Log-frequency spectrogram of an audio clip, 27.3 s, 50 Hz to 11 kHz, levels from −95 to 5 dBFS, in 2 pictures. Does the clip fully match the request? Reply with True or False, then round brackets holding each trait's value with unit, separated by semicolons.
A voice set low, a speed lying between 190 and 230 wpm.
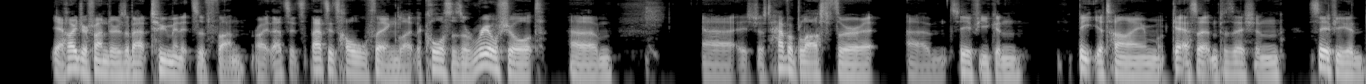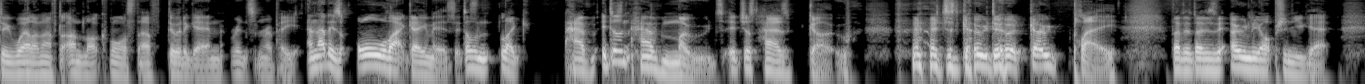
True (105 Hz; 200 wpm)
